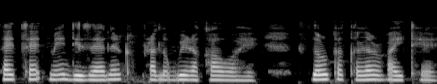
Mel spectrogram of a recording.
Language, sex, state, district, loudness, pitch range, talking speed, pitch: Hindi, female, Arunachal Pradesh, Longding, -17 LUFS, 205-230 Hz, 205 wpm, 215 Hz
